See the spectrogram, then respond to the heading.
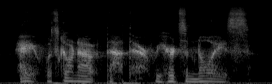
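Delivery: quiet hushed whispering. Voicing a person inside the tavern calling out to the party: whispering. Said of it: "You hear a whisper".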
